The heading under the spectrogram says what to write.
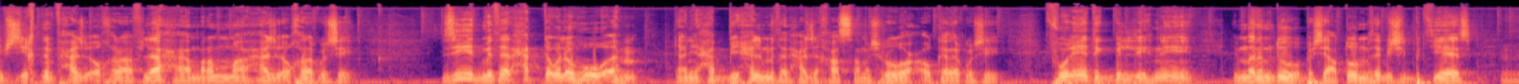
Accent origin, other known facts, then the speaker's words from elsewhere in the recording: Tunisia; ما أنا إلا توانسة كما توانسة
